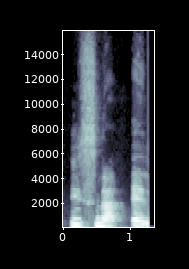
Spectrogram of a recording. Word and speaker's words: Ismaël: Cependant, le E va se prononcer comme un E ouvert. Et, par exemple, Noël. Mon neveu s'appelle Ismaël.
